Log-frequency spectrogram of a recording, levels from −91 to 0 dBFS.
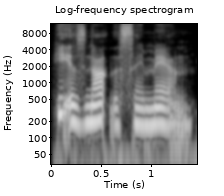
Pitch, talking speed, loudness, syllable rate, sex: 180 Hz, 245 wpm, -18 LUFS, 4.4 syllables/s, female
